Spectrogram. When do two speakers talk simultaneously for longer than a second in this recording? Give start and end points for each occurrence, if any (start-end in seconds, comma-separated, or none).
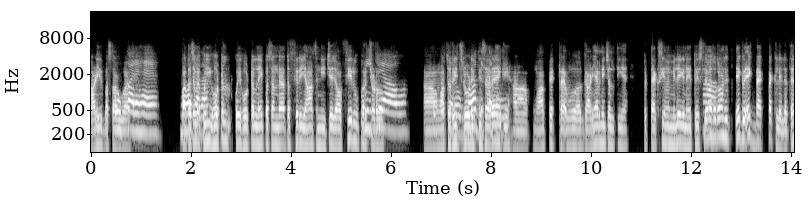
6.9-8.3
